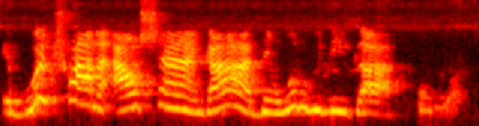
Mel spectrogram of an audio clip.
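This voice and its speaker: A woman's voice: high-pitched, expressive, normal speed, sharp tone, a little hiss or hum. A woman guest on a live online talk show, giving her testimony in an emphatic, preacherly way that rises into exhortation.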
